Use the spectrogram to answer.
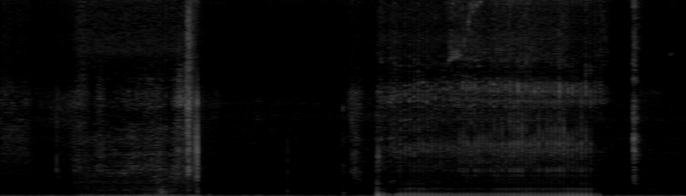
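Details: Sleeping French bulldog with IVDD snoring at naptime: low rumbling snore with one long loud vibrating inhalation.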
